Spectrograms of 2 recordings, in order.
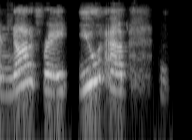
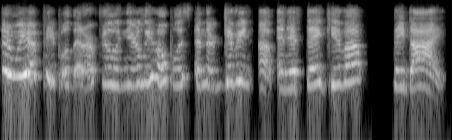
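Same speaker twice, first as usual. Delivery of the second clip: crying out louder, voice breaking; tearful, urgent; 3 semitones higher, 5 dB louder than usual. Real, not acted. Guest pleading for lonely patients to the host, tearful. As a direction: push through the tears with urgency.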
